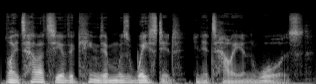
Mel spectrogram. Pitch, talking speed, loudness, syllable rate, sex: 85 Hz, 190 wpm, -19 LUFS, 5.7 syllables/s, male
